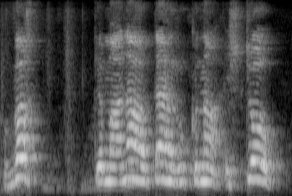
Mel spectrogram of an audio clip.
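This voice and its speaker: A man's voice: extremely high pitch, a little slow. A male teacher giving a classroom grammar lesson, repeating terms and quizzing his students. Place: classroom with a board. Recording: echoey classroom.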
